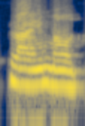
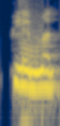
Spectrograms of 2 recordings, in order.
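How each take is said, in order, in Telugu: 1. పదం పూర్తి 'mouth' ధ్వనితో ముగుస్తుంది. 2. పదం తగ్గించిన 'muth' ధ్వనితో ముగుస్తుంది. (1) "స్పెల్లింగ్ అనేది ప్లైమౌత్ లాగా ఉంటుంది" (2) "ప్రొనౌన్స్ అనేది ప్లిమత్ లాగా చేస్తారు"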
